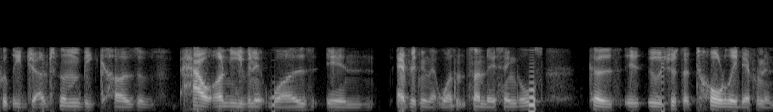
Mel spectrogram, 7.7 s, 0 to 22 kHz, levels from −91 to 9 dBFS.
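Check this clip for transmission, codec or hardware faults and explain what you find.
Two faults are present. The speech passed through a Bluetooth CVSD headset codec throughout. Bluetooth headset packet repeats occur four times.

Throughout, the Bluetooth CVSD headset codec limits the band to roughly 300 Hz to 3.6 kHz. Its one-bit adaptive steps leave scratchy s sounds and a granular hiss.

Bluetooth headset packet repeats occur at 0.42 s, 2.72 to 2.75 s, 5.29 to 5.36 s, and 6.61 to 6.65 s. Lost packets were replaced by replaying old bits. The result is a brief buzzy tick, longest at 5.29 s.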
